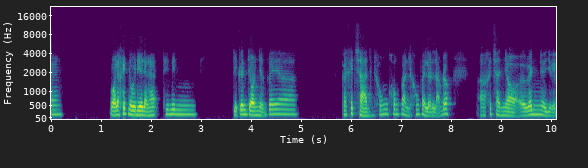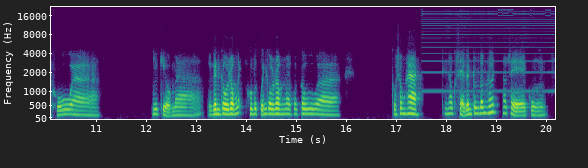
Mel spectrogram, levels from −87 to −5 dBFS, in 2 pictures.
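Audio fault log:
17.50–20.19 s: USB whine. A steady tone at 1 kHz comes in and holds to the close of the clip, roughly 25 dB below the signal. The pitch stays fixed. It sits right on the 1 ms USB frame rate, so it points to bus current pulsing once per frame and getting into the audio path through a shared power or ground connection. The result is a narrow whine with no harmonic movement.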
